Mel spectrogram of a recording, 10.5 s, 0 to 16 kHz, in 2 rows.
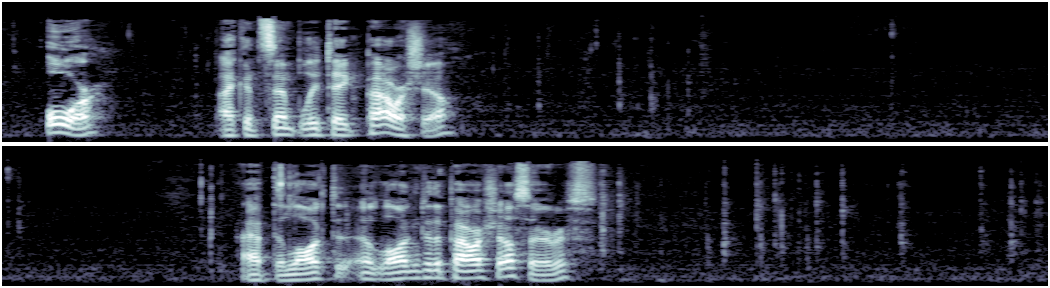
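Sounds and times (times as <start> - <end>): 
speech: 0.2 - 2.4, 6.4 - 8.3
typing on a computer keyboard: 2.7 - 3.6, 8.2 - 10.4.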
